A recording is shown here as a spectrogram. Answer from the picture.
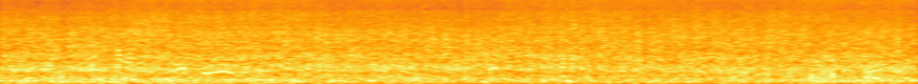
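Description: A waterfall heard up close: a steady, even rush of falling water that fills the whole sound.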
